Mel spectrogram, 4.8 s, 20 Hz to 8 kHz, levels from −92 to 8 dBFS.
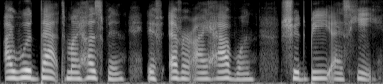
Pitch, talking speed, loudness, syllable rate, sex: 220 Hz, 175 wpm, -20 LUFS, 4.4 syllables/s, female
